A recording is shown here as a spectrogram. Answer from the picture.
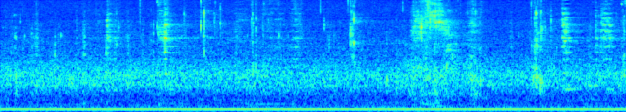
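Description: Eating rice by hand: chewing and lip smacks, with fingers squishing and mixing rice on a plate, heard as scattered short clicks. Under it runs a steady low hum.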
